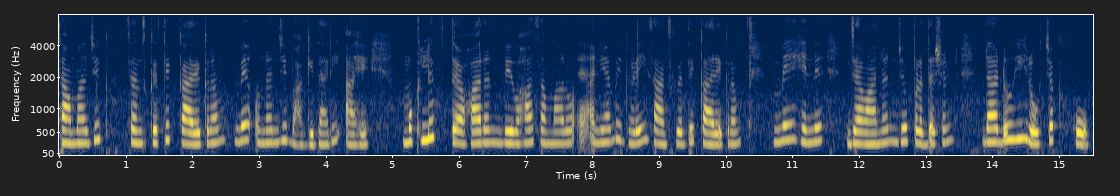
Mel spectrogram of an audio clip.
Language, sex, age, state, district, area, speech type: Sindhi, female, 18-30, Rajasthan, Ajmer, urban, spontaneous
